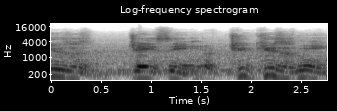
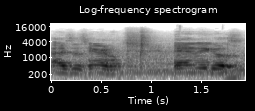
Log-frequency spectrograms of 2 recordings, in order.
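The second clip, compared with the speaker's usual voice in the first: usual speaking voice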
